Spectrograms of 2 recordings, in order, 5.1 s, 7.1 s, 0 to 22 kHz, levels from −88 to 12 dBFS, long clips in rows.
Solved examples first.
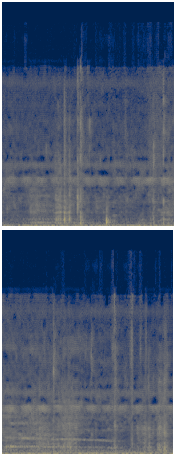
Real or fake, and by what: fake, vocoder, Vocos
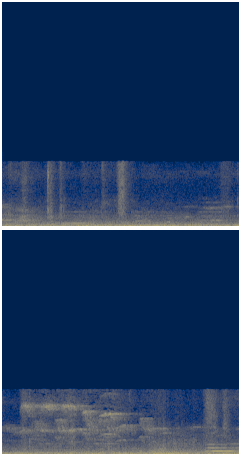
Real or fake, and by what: real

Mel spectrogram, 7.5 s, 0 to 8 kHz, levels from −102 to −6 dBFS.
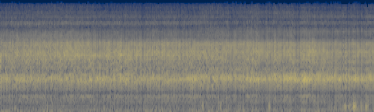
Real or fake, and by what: fake, vocoder, Vocos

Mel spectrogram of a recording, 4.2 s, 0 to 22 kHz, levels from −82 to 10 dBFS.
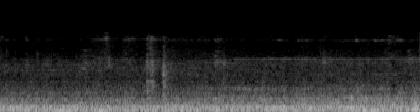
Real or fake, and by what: real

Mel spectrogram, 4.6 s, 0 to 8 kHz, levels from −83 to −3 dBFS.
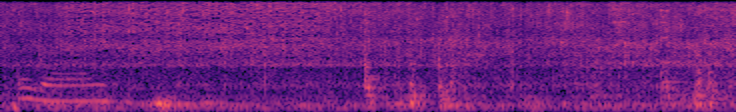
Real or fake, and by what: real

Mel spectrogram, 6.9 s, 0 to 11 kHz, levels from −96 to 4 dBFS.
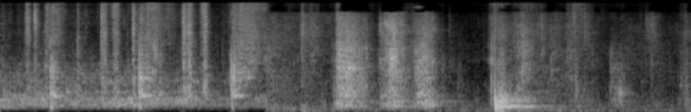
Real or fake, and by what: fake, vocoder, Vocos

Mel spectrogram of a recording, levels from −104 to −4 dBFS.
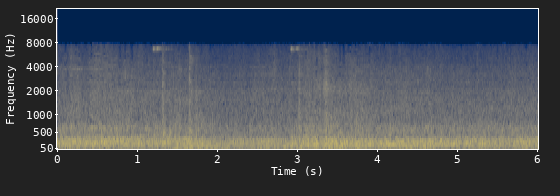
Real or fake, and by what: real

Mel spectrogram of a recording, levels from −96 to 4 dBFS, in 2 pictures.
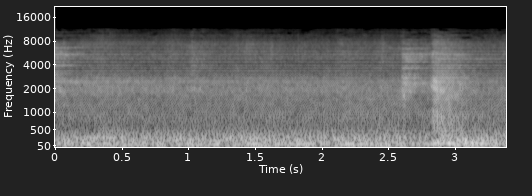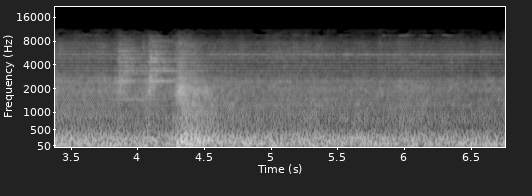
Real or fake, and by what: fake, vocoder, Vocos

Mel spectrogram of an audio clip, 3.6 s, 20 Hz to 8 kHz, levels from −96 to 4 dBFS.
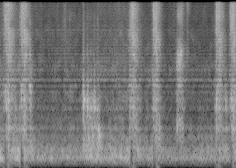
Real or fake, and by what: fake, vocoder, Vocos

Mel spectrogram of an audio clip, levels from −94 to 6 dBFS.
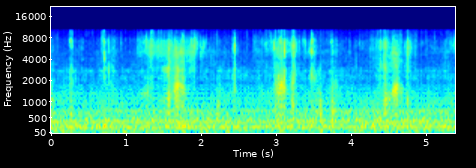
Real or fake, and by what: fake, vocoder, Vocos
